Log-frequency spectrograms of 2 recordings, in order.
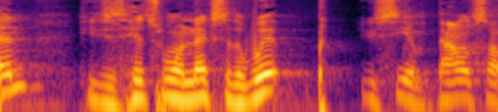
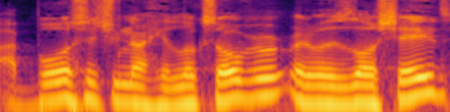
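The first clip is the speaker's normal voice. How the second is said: ordinary delivery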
